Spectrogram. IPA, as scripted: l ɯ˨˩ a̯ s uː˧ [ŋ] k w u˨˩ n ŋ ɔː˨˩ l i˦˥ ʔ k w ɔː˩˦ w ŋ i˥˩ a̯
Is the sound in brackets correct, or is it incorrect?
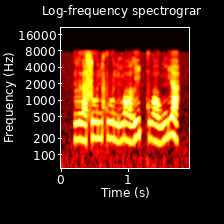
incorrect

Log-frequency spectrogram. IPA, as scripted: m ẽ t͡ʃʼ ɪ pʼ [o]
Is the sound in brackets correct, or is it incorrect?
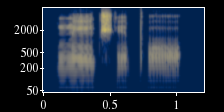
correct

